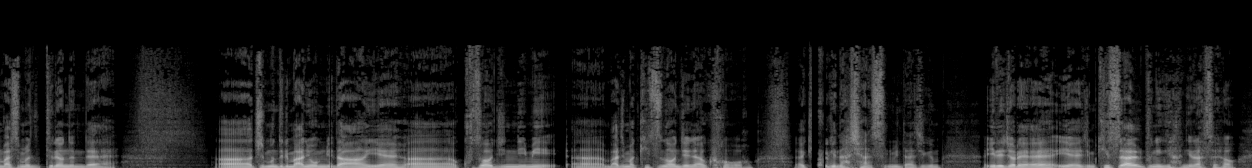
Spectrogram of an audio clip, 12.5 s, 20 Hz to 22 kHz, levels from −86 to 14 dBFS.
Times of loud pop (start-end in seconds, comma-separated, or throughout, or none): none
